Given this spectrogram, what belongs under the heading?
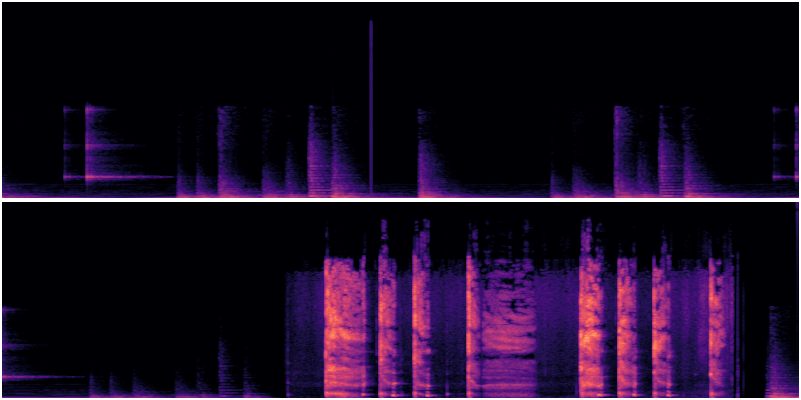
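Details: An adult who says they have a bad cough gives a run of about seven harsh, abrupt coughs in quick succession after a stretch of low music.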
